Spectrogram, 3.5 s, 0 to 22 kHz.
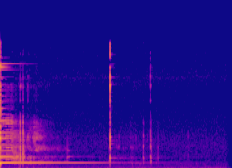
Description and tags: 4th In chromatic order.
